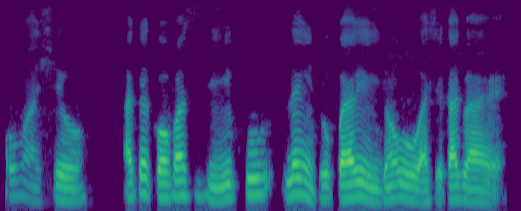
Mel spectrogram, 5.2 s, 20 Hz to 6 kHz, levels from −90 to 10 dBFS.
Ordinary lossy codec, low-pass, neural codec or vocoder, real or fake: none; 5.4 kHz; none; real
